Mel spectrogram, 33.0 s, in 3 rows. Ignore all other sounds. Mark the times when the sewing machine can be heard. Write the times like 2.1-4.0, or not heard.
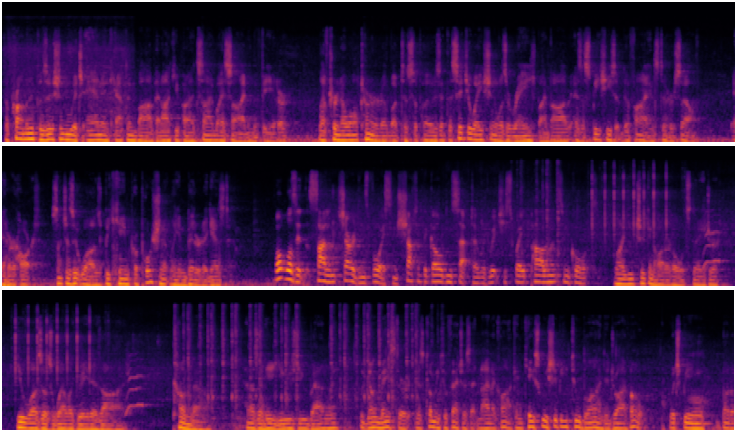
not heard.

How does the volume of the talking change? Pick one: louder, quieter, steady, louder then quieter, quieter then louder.
steady.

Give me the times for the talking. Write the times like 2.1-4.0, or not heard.
0.0-32.9.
